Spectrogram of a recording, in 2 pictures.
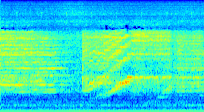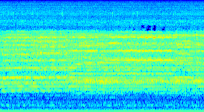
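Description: A TV show's closing theme music played through a small portable DVD player speaker, thin and cut off in the highs: a rising run about two seconds in, then a long held chord.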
